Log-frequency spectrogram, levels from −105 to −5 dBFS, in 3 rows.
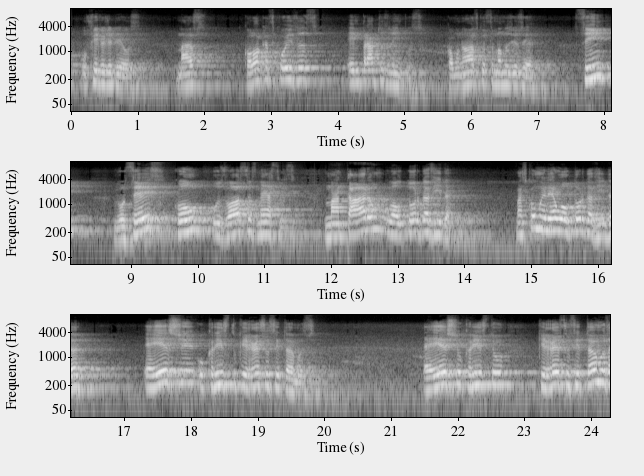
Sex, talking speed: male, 115 wpm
